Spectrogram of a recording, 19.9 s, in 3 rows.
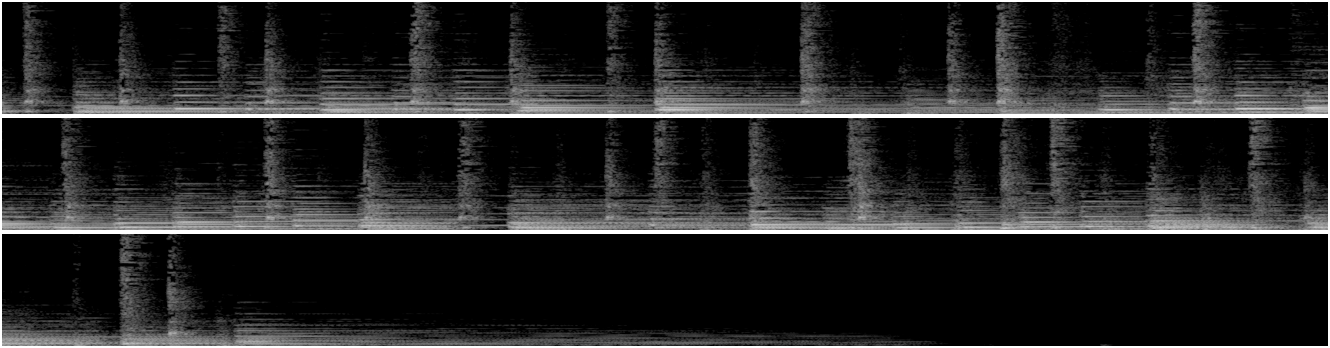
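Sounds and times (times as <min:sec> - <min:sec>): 
drums: 0:00.0 - 0:14.8
piano: 0:00.0 - 0:18.0.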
